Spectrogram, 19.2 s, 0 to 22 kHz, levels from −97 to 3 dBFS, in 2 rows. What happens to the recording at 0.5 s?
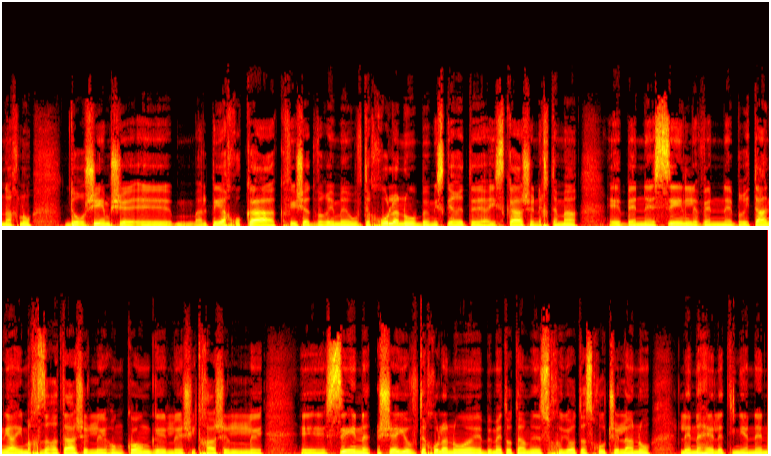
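At 0.5 s the speech plays through cleanly, with no audible dropout, click, distortion or other fault at that moment.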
